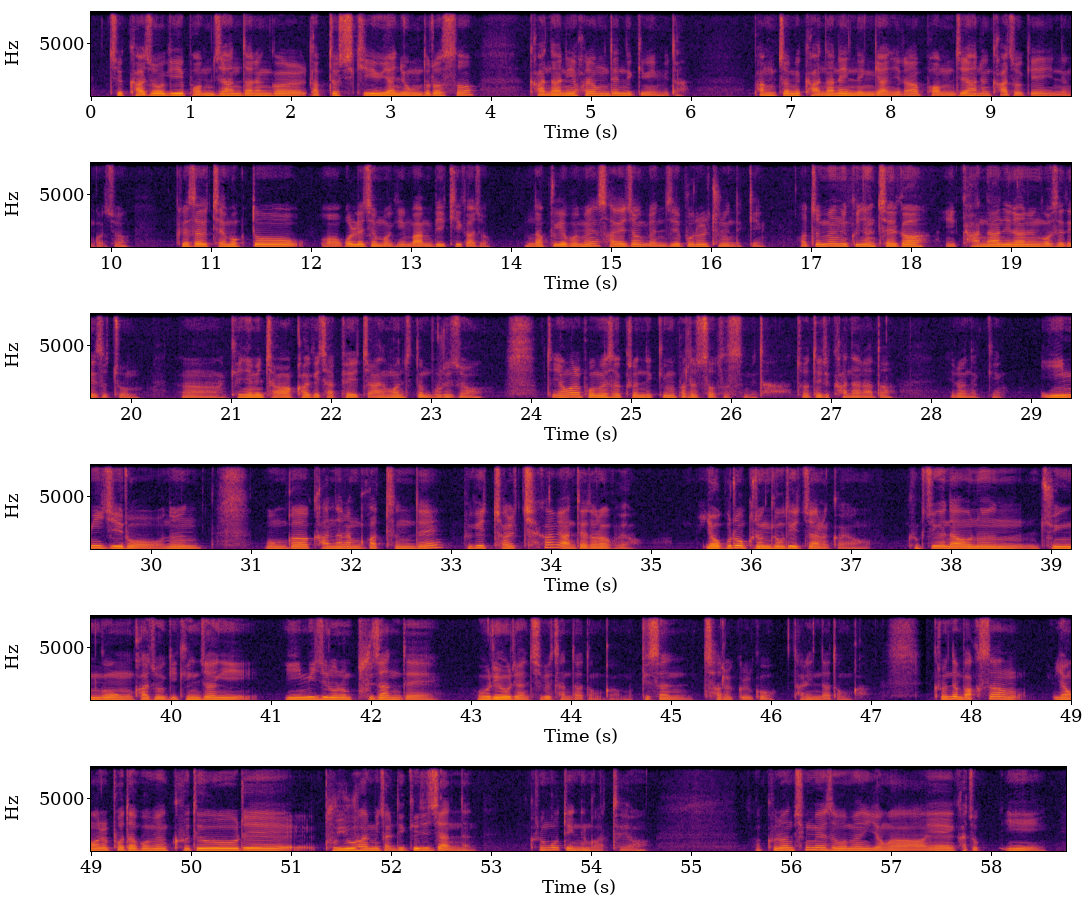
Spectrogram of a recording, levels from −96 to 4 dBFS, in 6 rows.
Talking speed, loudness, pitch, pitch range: 300 characters per minute, -25 LUFS, 155 Hz, 140-175 Hz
